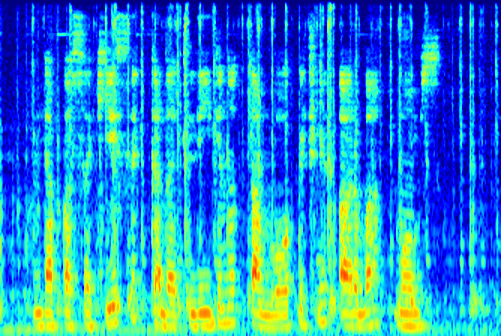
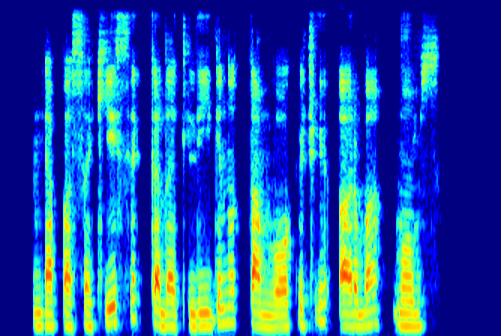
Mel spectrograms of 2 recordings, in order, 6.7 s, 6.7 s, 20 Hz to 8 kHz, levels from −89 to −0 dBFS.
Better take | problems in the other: second | background sound (Clock); 11 dB below the speech // room echo; dies away in 0.2 s

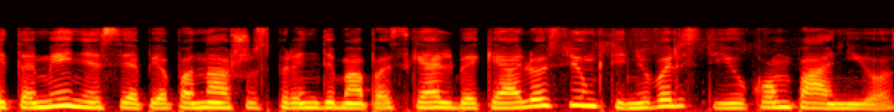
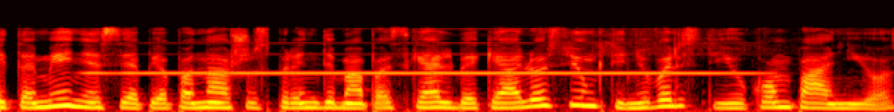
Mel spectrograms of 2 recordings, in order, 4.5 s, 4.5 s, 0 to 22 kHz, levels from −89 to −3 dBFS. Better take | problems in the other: first | background sound (Wind instrument, woodwind instrument); 12 dB below the speech

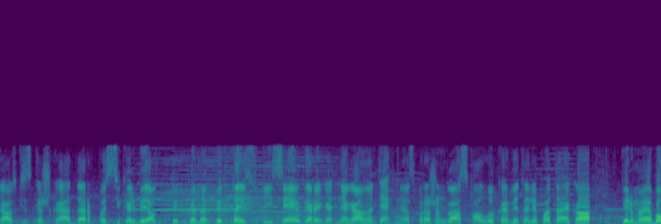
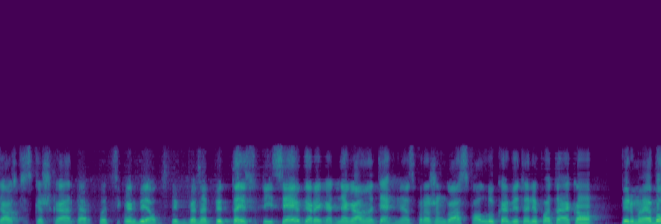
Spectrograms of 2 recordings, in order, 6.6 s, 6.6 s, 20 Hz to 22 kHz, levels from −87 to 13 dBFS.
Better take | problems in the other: first | noise reduction (neural mask model DeepFilterNet 3)

